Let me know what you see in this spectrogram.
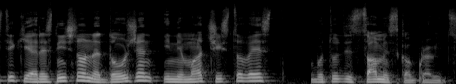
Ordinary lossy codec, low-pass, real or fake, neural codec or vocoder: none; none; real; none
